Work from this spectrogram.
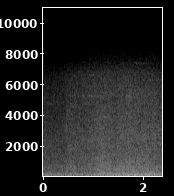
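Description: Steady rushing water from a waterfall in the fantasy video game Hogwarts Legacy, a dense continuous roar that swells slightly louder toward the end, heard alone.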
